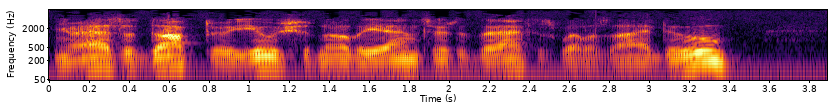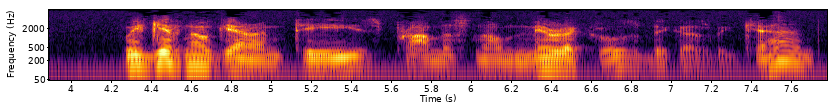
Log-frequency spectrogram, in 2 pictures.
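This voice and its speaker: Husky, probing radio-drama psychoanalyst. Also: male voice, lowish voice, sing-song. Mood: frank, firm. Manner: measured, questioning, professional. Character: calm, probing, authoritative male psychoanalyst. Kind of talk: 1940s radio drama acting. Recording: tinny, narrow old radio broadcast.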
